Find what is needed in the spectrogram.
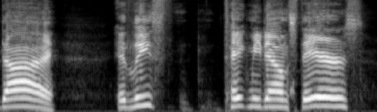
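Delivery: frightened voice. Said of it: "He sounds terrified".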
